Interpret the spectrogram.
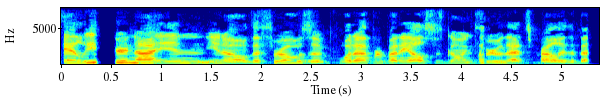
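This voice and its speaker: A woman's voice: on the low side, fairly even intonation, a little fast, sharp tone, dull audio. A woman co-hosting a casual live-stream chat, friendly and laughing often. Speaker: co-host.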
